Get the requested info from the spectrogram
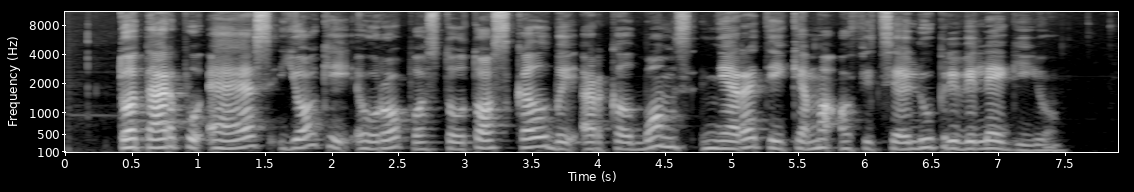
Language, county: Lithuanian, Vilnius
